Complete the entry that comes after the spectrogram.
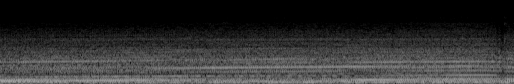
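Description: A race car engine in Gran Turismo 7 holds a steady high whining drone of revs, with layered tones slowly rising and falling, loud and continuous with no break.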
